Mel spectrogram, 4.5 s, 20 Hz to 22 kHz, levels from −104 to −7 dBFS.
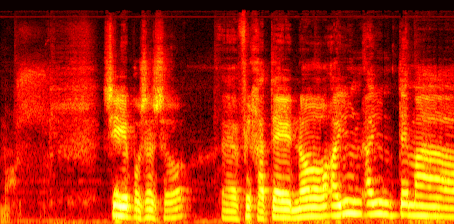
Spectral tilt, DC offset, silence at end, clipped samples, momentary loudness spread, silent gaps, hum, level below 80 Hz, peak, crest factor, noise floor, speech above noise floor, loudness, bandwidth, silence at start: -6 dB/octave; under 0.1%; 0 s; under 0.1%; 14 LU; none; none; -50 dBFS; -6 dBFS; 16 dB; -47 dBFS; 26 dB; -22 LUFS; 15.5 kHz; 0.05 s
